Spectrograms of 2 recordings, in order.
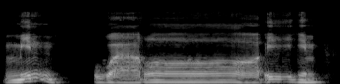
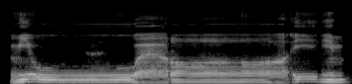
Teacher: Akan tetapi setelah huruf nun sukun ini itu bertemu dengan huruf waw, yang mana huruf waw adalah idgham bi gunnah. Jadi setelah kita melafalkan huruf mim, miu itu langsung masuk ke huruf waw dan bacanya pun dengan gunnah atau ditahan dulu.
